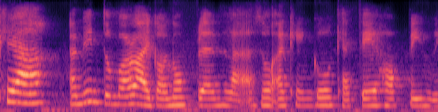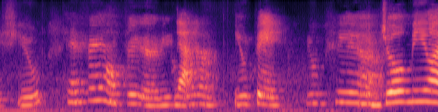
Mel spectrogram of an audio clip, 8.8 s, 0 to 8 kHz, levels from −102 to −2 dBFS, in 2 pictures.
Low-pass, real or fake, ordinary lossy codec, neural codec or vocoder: none; fake; none; codec, 16 kHz, 2 kbps, X-Codec, HuBERT features, trained on balanced general audio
